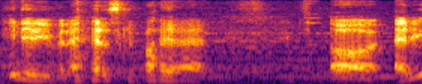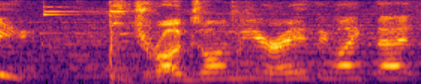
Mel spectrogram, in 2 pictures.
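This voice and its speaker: A man talking loose and unfiltered on his game stream. His voice sits a little high, and game music plays clearly behind him. He swears and chuckles through his sentences. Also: expressive, moderate pace. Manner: rambling, profane, laughs mid-sentence. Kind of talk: casual chat while streaming a game.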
